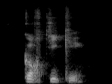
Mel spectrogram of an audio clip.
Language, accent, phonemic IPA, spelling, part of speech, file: French, France, /kɔʁ.ti.ke/, cortiqué, adjective, LL-Q150 (fra)-cortiqué.wav
- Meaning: 1. corticated 2. having a brain, smart, sensible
